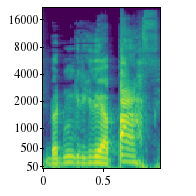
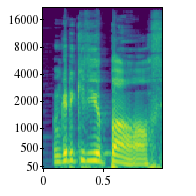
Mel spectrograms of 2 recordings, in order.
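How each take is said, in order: First: It is said in a Northern English accent. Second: It is said in a posh Southern accent.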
